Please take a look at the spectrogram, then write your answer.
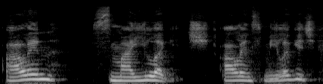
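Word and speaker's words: Alen Smailagić: I'm gonna say it again because I see like no one can get this name right on all of these podcasts. All of these people pronouncing this name, they butcher him. So he's Alen Smailagic.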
